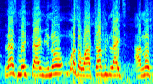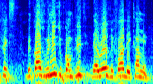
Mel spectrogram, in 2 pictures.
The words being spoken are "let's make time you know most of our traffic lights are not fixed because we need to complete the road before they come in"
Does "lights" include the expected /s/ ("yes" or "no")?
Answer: yes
